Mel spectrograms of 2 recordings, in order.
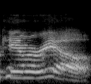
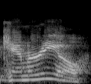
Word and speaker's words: Camarillo: From Camarillo. You really like him. Please put your hands together for. Hey everybody, I'm and I live in Camarillo, California. It rhymes.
